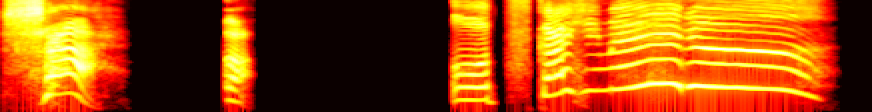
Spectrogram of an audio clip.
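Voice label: win, Japanese; ciel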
